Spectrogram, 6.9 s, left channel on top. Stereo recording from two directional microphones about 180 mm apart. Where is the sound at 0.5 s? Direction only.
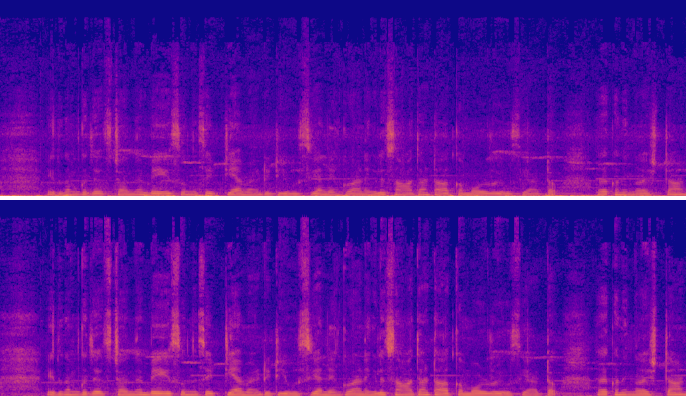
15° right (ahead or behind).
